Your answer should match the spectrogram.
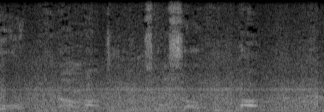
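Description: A person talking over a loud, steady low rumble of background noise.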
